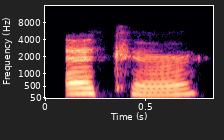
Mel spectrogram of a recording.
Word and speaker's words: occur: for uh blur sir occur prefer dessert hair were nice try this word again it's occur occur right we want to stress the ER so it's a cur like that occur one more time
